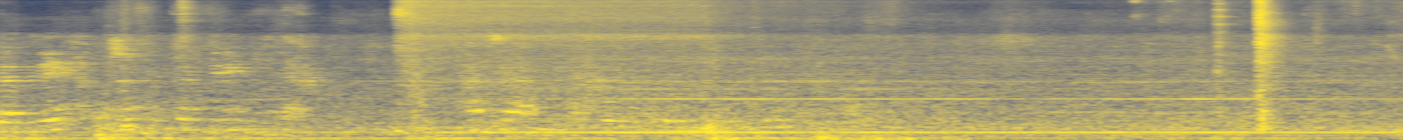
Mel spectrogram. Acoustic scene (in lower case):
subway train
